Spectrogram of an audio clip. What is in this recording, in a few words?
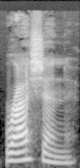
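"ration", English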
